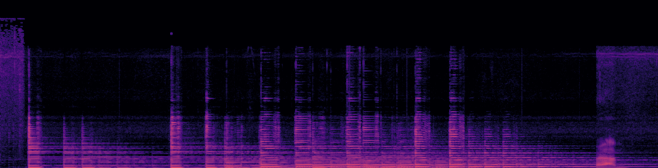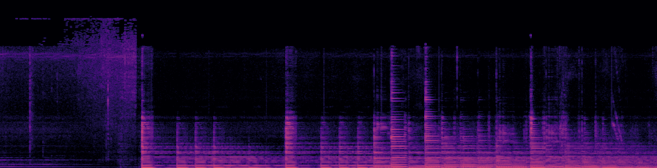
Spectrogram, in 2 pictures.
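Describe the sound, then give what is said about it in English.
A multi-head echo unit in the style of the old Benson Echo Rec repeats loud, bright plucked notes in layered echoes, fading almost to silence midway before a new burst of echoing notes starts. “is the old Benson Echo Rec kind of sound”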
